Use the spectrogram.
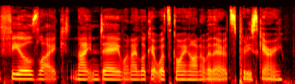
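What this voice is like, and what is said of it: American accent. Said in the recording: “for those who can hear your accent ... I'm American.”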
